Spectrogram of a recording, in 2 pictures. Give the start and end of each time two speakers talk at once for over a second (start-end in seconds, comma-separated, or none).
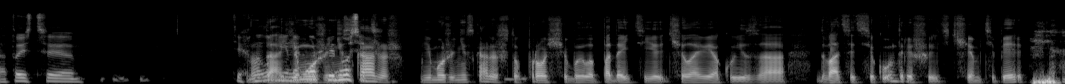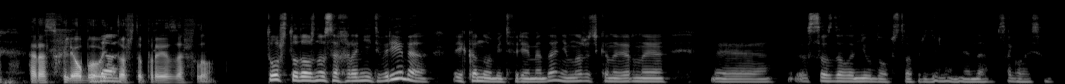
2.5-3.7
